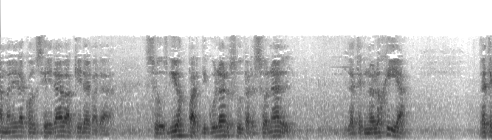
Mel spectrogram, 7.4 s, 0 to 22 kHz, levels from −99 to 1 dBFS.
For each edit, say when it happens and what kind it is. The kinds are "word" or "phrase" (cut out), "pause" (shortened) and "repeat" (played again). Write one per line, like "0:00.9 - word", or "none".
0:01.3 - word
0:02.5 - word
0:03.7 - word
